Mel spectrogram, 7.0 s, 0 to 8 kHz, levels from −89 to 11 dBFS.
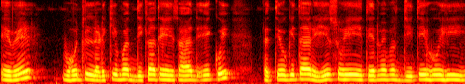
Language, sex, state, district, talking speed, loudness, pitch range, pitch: Chhattisgarhi, male, Chhattisgarh, Sarguja, 155 wpm, -14 LUFS, 160-180 Hz, 170 Hz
